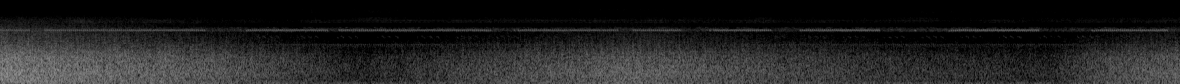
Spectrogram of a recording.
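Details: Crickets give a thin, high, pulsing trill broken into short bursts, set against a loud rushing wash of sea waves that swells and fades.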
